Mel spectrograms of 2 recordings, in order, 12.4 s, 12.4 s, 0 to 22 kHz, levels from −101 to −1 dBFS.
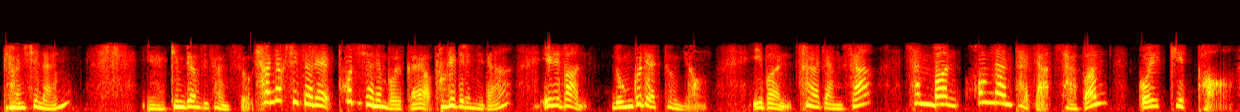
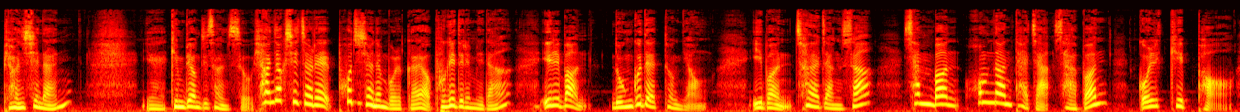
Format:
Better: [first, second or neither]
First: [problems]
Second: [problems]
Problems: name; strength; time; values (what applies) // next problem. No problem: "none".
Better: second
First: garbled, watery; badly; nothing above 4 kHz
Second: none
